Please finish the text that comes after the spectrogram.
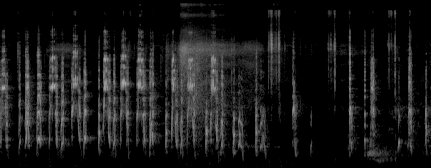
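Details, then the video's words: Chukar partridge calling in a rapid, dense series of harsh clucking notes for about six seconds, then fewer and more widely spaced chuck notes toward the end. "chakor# ki# awaz"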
